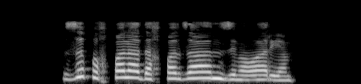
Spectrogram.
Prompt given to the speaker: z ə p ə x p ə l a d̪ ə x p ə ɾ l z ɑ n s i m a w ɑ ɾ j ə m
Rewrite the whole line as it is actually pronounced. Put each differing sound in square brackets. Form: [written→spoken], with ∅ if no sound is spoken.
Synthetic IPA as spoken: z ə p ə x p ə l a d̪ ə x p ə [ɾ→∅] l z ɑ n [s→z] i m a w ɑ ɾ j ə m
